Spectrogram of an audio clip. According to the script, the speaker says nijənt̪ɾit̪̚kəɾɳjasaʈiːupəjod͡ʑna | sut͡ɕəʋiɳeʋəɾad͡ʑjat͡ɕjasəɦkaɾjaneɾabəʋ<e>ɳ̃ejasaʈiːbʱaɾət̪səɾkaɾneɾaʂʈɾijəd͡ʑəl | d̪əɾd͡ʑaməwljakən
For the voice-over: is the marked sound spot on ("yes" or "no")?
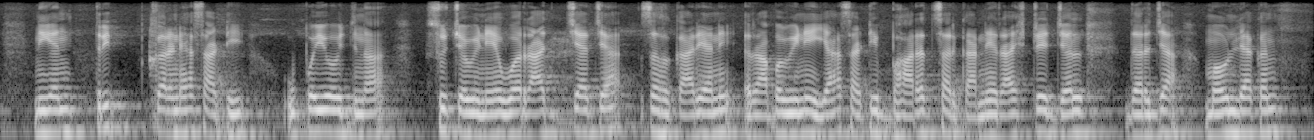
no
